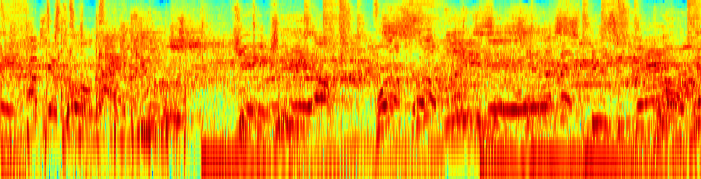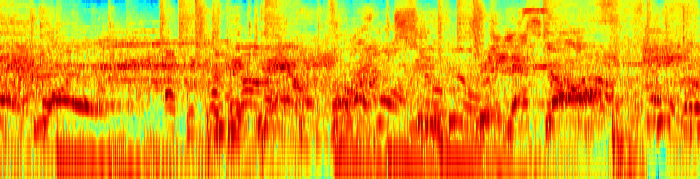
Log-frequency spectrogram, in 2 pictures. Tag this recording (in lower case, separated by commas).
music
